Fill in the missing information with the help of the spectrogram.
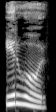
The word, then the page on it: ಇರವಾರ: kannada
